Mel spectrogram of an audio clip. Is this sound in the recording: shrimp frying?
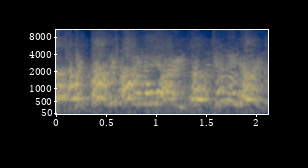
no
